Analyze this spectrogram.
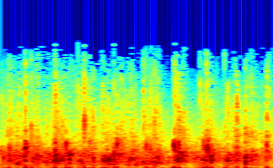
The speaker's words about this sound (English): Yes, can we get a big clap offering for Jesus?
